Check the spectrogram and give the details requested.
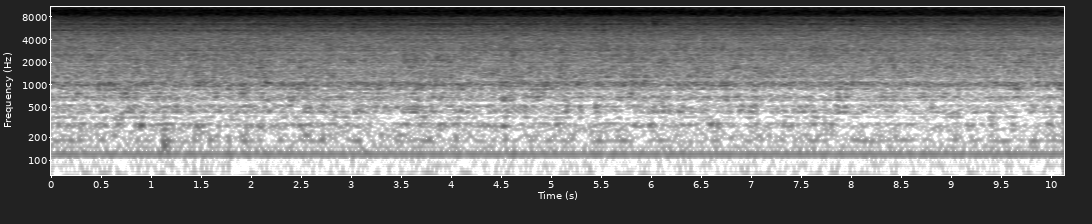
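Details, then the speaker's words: Continuous steady hiss of gas flowing as an empty portable oxygen cylinder is pressed onto its base and fills, producing noise and vapour: oxygen cylinder filling hiss. "And we're going to press this portable oxygen, and it will produce a noise and smoke. Okay, so while we're filling the oxygen, we can dance."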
